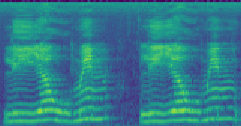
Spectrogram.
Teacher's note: यौ यहाँ पर नहीं खींचेंगे क्योंकि वावलीन है।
